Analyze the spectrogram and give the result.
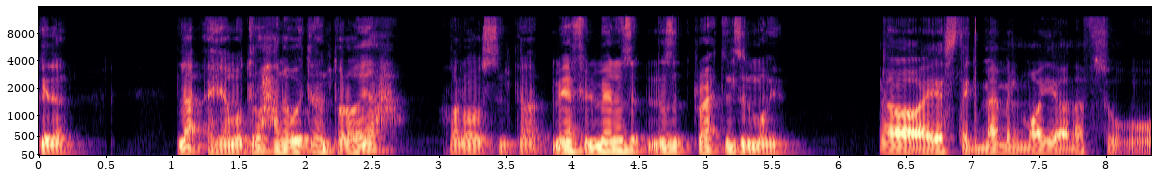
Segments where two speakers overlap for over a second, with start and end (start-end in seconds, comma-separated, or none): none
